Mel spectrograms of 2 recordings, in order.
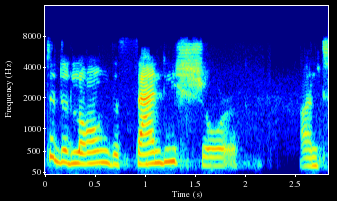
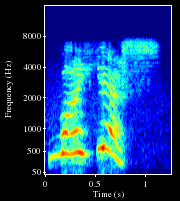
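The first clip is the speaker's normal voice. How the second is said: surprised; 10 semitones higher, 5 dB louder than usual. A narrator's reading. Bear answers frog.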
